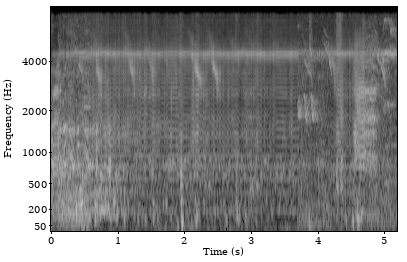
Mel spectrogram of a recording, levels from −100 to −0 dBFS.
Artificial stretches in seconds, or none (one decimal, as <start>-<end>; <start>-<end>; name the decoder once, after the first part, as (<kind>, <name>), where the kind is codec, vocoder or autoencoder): 0.6-3.7 (vocoder, Vocos); 4.2-4.7

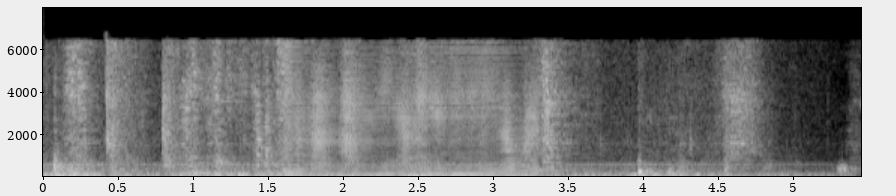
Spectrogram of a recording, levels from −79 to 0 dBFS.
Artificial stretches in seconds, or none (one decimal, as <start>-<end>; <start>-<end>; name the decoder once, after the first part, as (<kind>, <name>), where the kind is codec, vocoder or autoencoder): 1.6-3.3 (vocoder, Vocos)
